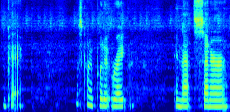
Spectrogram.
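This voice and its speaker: A woman doing a casual makeup tutorial, chatty and excitable, rambling between quiet asides and sudden bursts of enthusiasm. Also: medium pitch, takes it slowly, vocal fry, faint music behind. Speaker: beauty vlogger. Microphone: camera mic while filming herself.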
